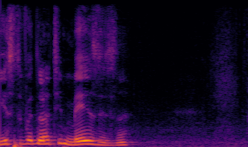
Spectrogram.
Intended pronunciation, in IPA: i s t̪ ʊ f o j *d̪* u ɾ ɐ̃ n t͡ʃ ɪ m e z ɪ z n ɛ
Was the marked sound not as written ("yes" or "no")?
no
